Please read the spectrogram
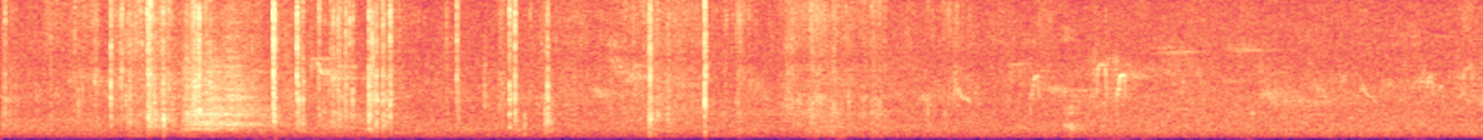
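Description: Hands digging into stony soil, with loose stones scraping and clicking, mostly in the first few seconds. Then only a quieter outdoor background remains.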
